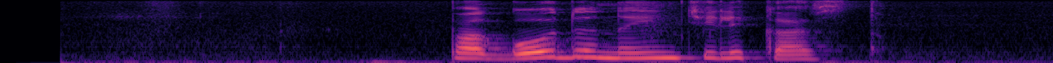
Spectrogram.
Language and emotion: Russian, neutral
